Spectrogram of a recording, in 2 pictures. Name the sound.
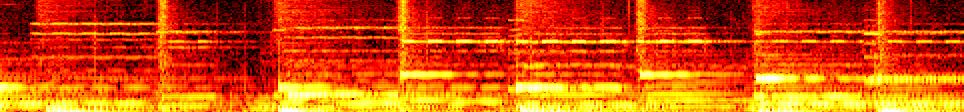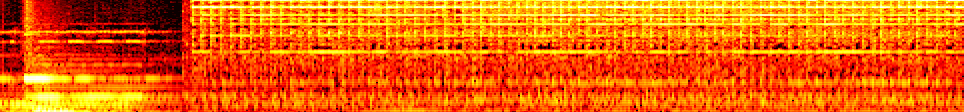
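bell ringing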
